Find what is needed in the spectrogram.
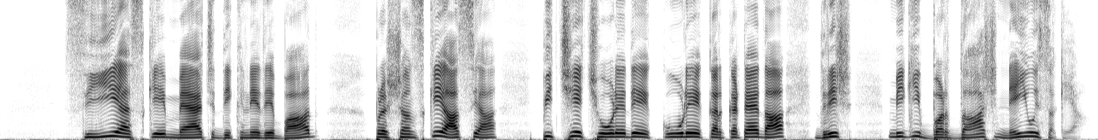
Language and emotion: Dogri, disgusted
